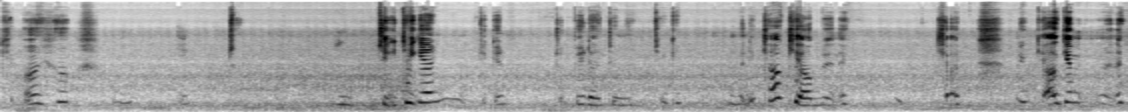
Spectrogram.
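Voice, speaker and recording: A woman voicing a defiant young woman who protests in a very high, whiny voice, over traffic noise. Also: very animated, fairly quick, long pauses. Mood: sulky. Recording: noisy, traffic in background.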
